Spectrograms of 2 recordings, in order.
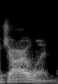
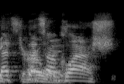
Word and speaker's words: Jarwin: Look, let's not forget about Blake Jarwin. I believe that's how you pronounce his first name. Better known as Blake Jarwin. That's how Clash pronounces it. Yeah, Blake Jarwin. I think it's European, soft J.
